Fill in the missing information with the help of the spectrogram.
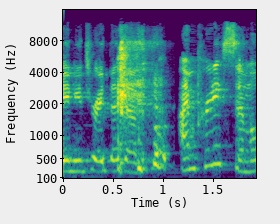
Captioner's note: chuckles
